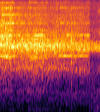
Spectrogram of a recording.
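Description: A power saw running with its blade spinning, a steady high whirring hiss with no cut into the wood heard.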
